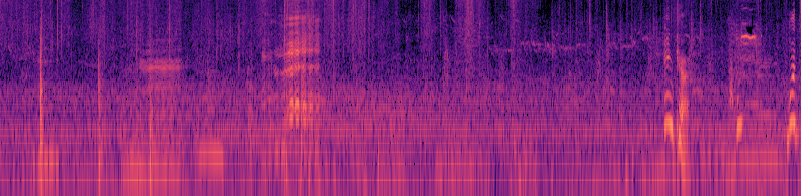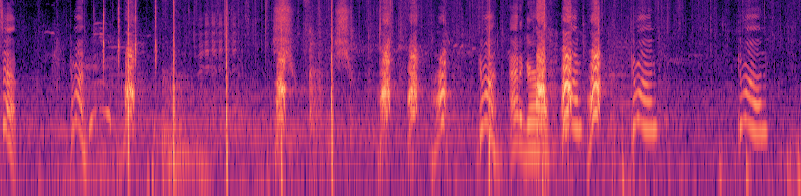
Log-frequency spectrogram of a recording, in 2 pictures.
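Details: Many Zwartbles lambs bleating while fed breakfast one early summer morning on a County Kilkenny farm in Ireland: wavering, quavering bleats building from sparse to a rapid, overlapping chorus, mixed with clanks and knocks of feeding.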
